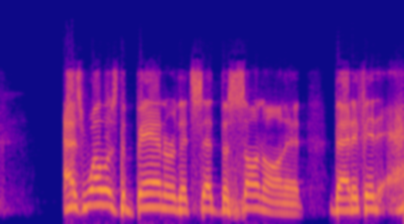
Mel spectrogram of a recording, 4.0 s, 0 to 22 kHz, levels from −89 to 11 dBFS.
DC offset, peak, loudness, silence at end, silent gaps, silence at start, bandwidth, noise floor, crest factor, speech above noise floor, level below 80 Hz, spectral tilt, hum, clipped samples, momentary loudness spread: under 0.1%; 0 dBFS; -17 LUFS; 0 s; none; 0.65 s; 8.6 kHz; -64 dBFS; 16 dB; 47 dB; -68 dBFS; -4 dB/octave; none; under 0.1%; 7 LU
